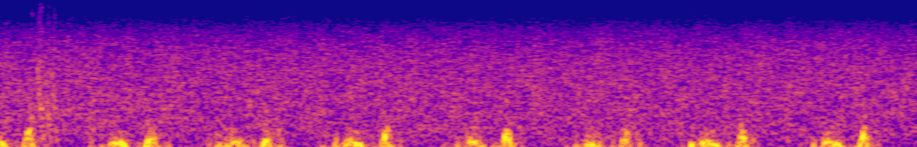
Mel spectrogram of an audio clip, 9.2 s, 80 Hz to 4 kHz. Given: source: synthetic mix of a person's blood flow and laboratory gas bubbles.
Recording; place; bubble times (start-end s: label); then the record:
Doppler ultrasound of blood flow; precordium
0.26-0.59 s: bubbles
0.85-0.97 s: bubbles
1.06-1.09 s: bubbles
From the record:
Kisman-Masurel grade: 121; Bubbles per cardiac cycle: 1 to 2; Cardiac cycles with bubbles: 10 to 50%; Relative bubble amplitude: barely perceptible (0.100 to 0.250); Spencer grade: 2 (many but less than half of the cardiac periods contain bubble signals, singularly or in groups); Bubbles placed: only in the low amplitude regions of the cardiac cycle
